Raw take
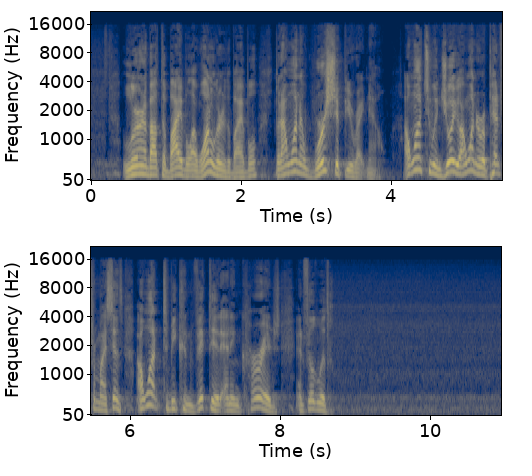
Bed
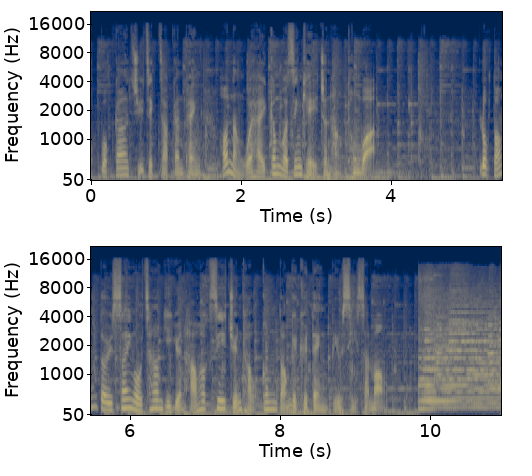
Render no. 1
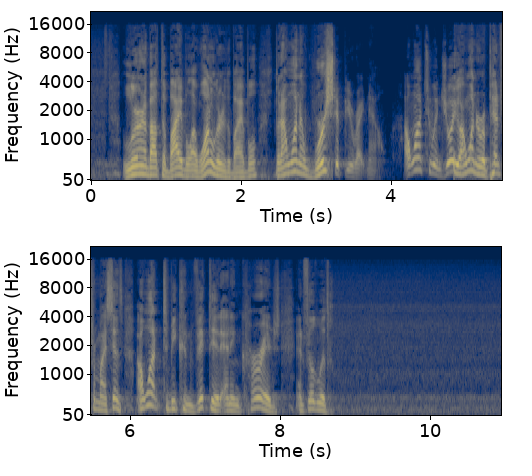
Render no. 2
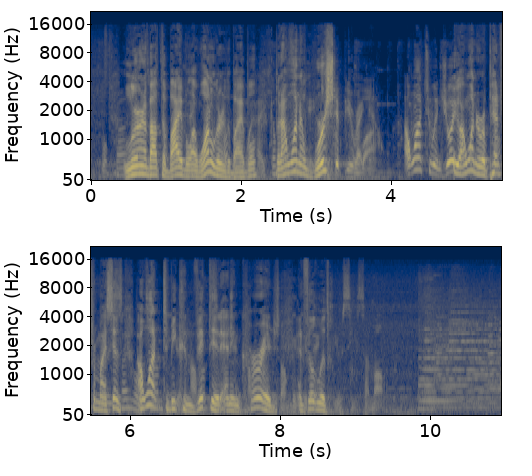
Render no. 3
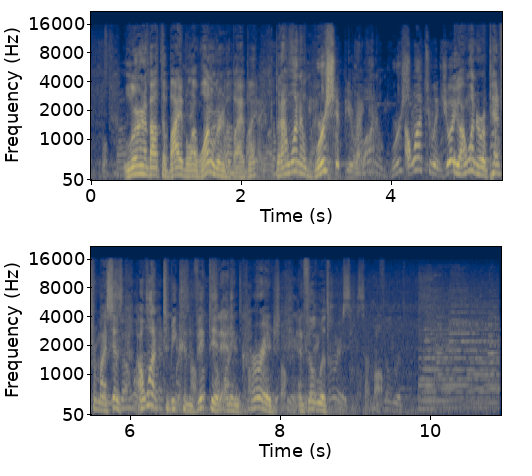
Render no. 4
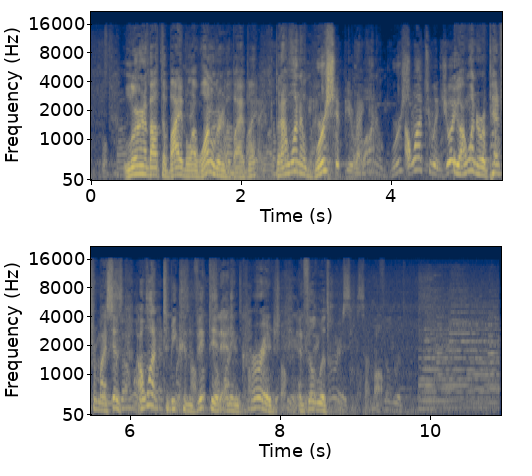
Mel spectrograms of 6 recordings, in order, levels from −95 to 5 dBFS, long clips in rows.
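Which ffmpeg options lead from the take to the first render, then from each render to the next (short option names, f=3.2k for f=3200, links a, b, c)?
-filter_complex "[0:a]asettb=1/sr,asplit=3[a][b][c];[a]atrim=end=3.234[d];[b]atrim=start=3.23:end=4.85,asetpts=PTS-STARTPTS,afade=t=in:d=0.004:c=qsin,afade=t=out:st=1.616:d=0.004:c=qsin,acrossover=split=390 2100:gain=0.0794 1 0.141[e][f][g];[e][f][g]amix=inputs=3:normalize=0[h];[c]atrim=start=4.846[i];[d][h]acrossfade=d=0.004:c1=hsin:c2=qsin[j];[j][i]acrossfade=d=0.004:c1=qsin:c2=hsin"
-filter_complex "[1:a]volume=-16dB[a];[0:a][a]amix=inputs=2:normalize=0"
-filter_complex "[0:a]asplit=2[a][b];[b]adelay=15,volume=-8.5dB[c];[a][c]amix=inputs=2:normalize=0,aecho=1:1:1011:0.133"
-af "volume=4.5dB,alimiter=limit=-3dB:level=0:latency=1"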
